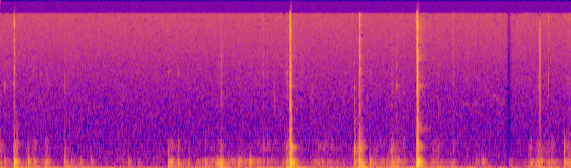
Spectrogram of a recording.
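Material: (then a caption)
Metal mesh. A metal needle pick scratches across the hollow black metal mesh grille of a Blue Yeti microphone, making a low, dense scraping rasp. Sharper clicking ticks stand out above it with a brief bright edge. Each sound is short and dry and stops almost at once, with pauses between bursts of scratching.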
